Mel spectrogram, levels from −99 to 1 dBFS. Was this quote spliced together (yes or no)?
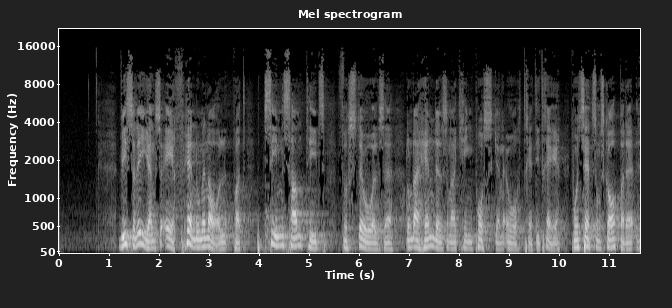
yes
